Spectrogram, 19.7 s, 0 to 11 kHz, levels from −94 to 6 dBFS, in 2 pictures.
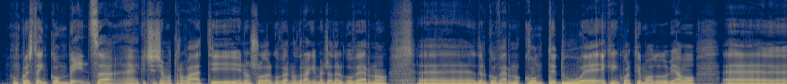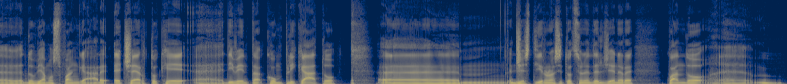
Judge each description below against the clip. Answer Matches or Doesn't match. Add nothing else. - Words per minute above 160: Doesn't match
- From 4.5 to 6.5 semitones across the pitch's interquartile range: Doesn't match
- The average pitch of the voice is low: Matches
